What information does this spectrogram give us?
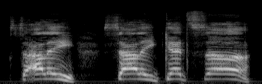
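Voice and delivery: high, loud call for help; urgent shouting. Acted. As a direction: shout across the crowd to a friend. Calling Sally to fetch the teacher.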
